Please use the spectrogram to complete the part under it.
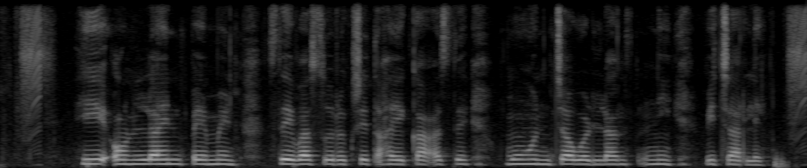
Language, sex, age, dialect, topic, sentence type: Marathi, female, 18-24, Standard Marathi, banking, statement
